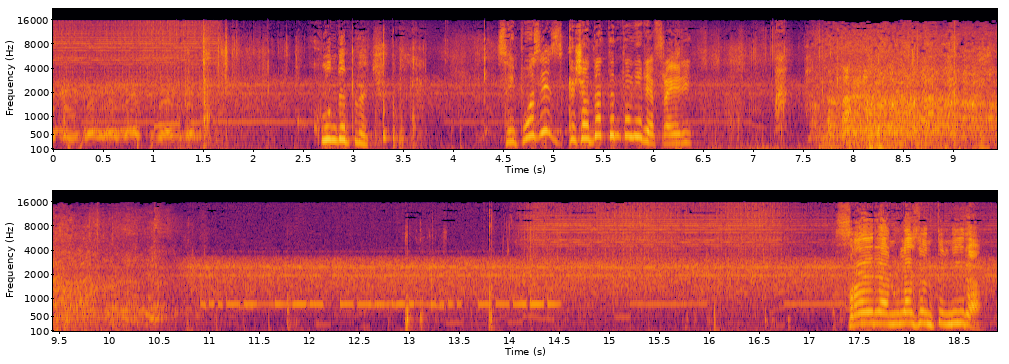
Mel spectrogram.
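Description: A radio receiver hisses and crackles with static.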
